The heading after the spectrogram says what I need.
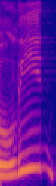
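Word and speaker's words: lede: Then it's lead, L-E-D-E. You misspelled lead. No, I didn't misspell lead. Like, L-E-D-E is a journalist term. And it's a very specific journalist term.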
